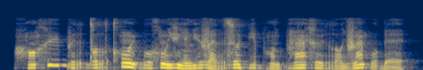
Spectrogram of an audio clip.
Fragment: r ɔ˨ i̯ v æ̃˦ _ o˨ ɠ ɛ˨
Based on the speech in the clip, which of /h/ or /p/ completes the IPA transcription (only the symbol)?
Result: p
